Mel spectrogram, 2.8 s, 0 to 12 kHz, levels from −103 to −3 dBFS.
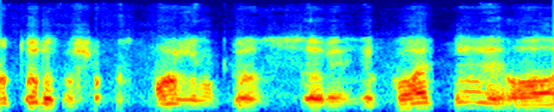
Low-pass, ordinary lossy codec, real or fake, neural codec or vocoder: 10.8 kHz; AAC, 48 kbps; fake; codec, 24 kHz, 3 kbps, HILCodec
